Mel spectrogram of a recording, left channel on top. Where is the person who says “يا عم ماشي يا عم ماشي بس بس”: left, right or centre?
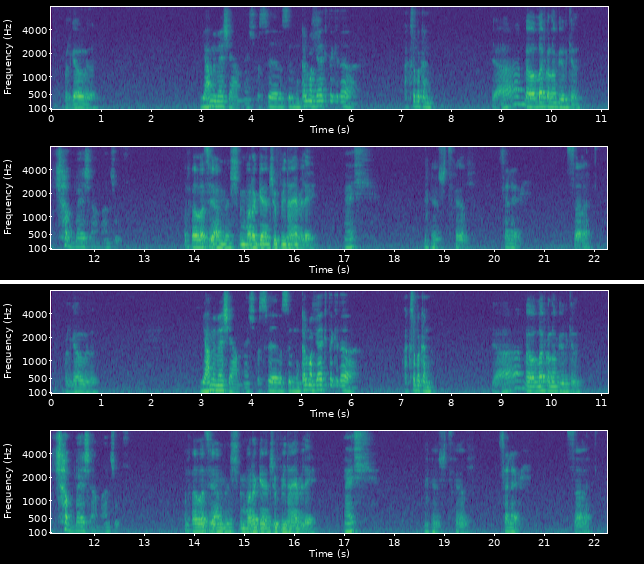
Right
